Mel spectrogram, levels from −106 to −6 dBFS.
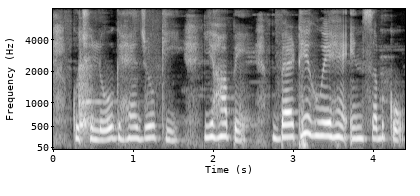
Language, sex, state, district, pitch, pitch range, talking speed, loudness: Hindi, female, Bihar, West Champaran, 240 Hz, 215-265 Hz, 175 wpm, -15 LUFS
